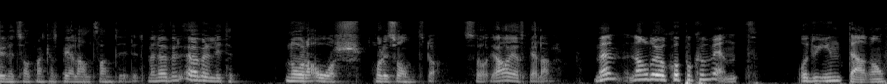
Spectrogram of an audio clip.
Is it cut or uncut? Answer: uncut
